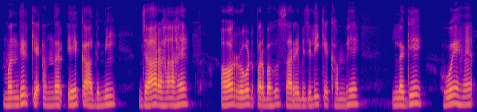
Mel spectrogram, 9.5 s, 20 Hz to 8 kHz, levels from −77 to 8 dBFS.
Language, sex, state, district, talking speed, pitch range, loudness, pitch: Hindi, male, Uttar Pradesh, Lucknow, 120 wpm, 145-170 Hz, -20 LUFS, 155 Hz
